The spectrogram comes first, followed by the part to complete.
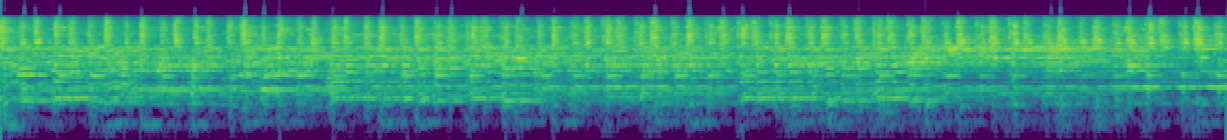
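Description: Two sitars playing a fast Pothwari folk tune live, with a busy rattling beat of rapid strokes.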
